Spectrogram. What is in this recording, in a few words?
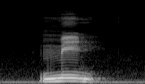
"short", Weri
